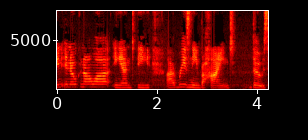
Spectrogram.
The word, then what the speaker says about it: Abe: couple years ago Shinzo a who is the Prime Minister of Japan it's a not Abe just so you know you should know how to pronounce it um AB uh has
